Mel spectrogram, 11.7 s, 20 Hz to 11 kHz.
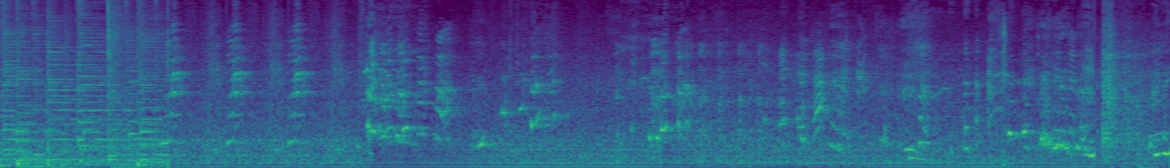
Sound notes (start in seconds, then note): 3.8 children laughing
